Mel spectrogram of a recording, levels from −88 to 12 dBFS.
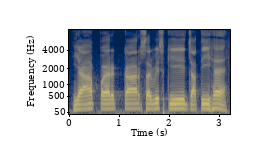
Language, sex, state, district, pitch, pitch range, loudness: Hindi, male, Punjab, Fazilka, 130 Hz, 125-135 Hz, -13 LUFS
